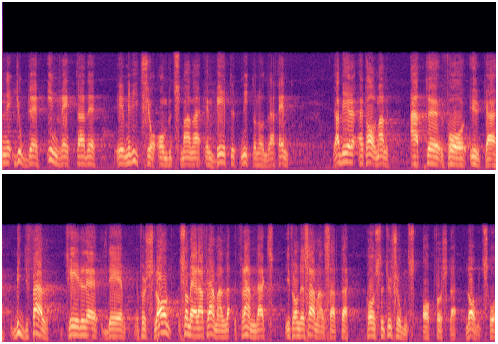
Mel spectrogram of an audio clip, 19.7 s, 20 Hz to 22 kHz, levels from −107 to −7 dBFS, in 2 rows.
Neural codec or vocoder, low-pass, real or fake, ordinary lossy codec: none; 7.2 kHz; real; none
